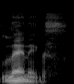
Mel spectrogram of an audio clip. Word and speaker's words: Lennox: My Mr. O says it's pronounced Lennux.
